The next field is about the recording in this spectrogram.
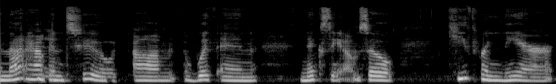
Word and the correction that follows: Raniere: or sorry, Ranieri, that's how you pronounce it.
